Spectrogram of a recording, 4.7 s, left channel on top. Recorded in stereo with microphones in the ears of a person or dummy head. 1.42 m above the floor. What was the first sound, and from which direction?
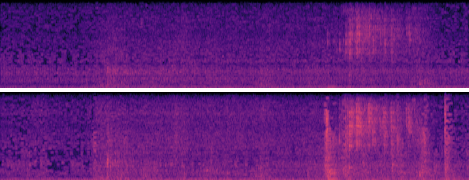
Footsteps, 65° right (ahead or behind).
